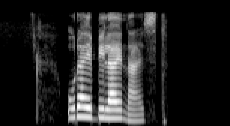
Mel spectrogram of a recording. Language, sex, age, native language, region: Slovenian, female, 50-59, Slovenian, Central Slovenia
